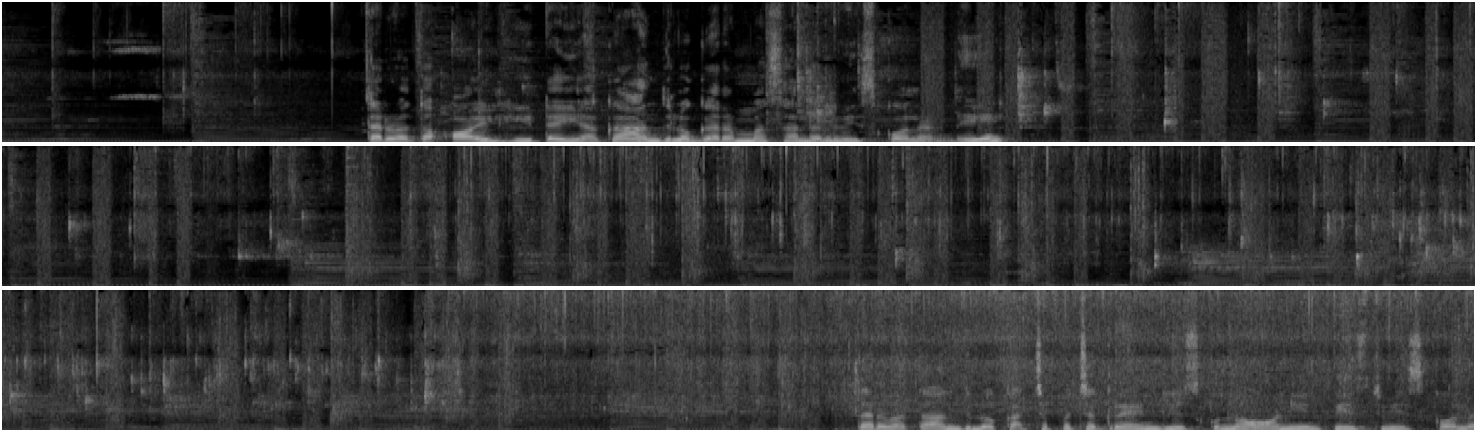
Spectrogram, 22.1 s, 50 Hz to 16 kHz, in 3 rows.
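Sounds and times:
background music: 0.0s - 22.0s
spices sizzling in hot oil: 4.0s - 22.0s.

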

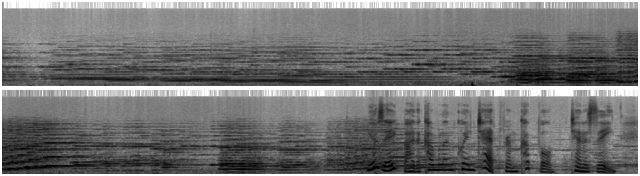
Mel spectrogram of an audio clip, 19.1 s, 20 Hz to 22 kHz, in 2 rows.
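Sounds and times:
woodwind quintet playing: 0.0s - 19.0s.

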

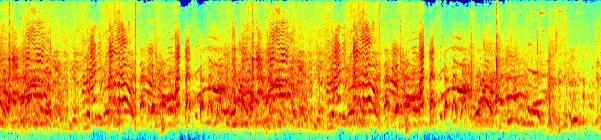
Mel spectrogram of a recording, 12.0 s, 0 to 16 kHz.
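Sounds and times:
people shouting and chattering: 0.0s - 12.0s.

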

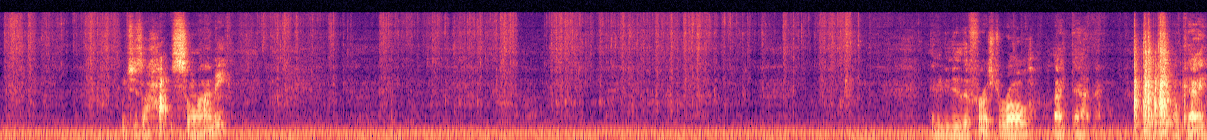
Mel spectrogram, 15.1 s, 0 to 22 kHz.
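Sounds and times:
faint rustles and handling: 0.0s - 13.8s
low electrical hum: 0.0s - 15.0s.

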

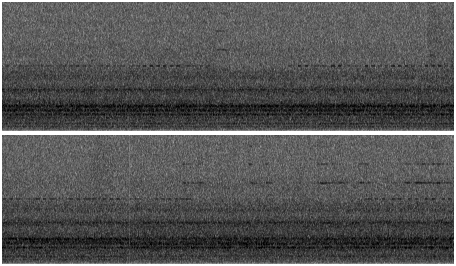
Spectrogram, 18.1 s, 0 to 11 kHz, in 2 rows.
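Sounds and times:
motorized turntable whirring hum: 0.0s - 18.0s.

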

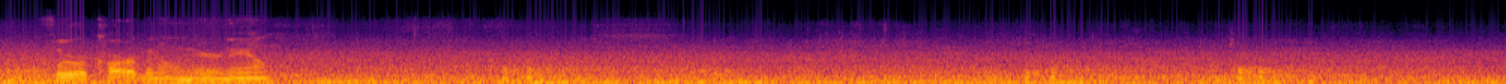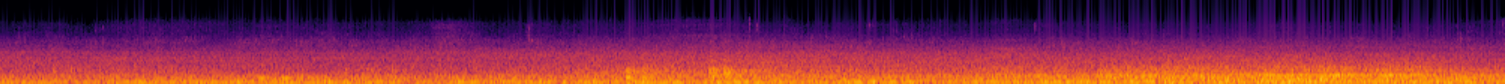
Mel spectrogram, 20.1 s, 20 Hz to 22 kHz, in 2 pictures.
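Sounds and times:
wind buffeting microphone: 0.0s - 20.0s.

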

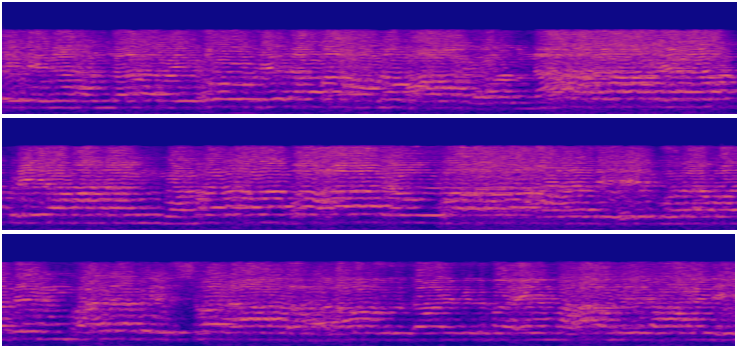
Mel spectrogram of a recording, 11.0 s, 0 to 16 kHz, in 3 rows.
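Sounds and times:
priests chanting: 0.0s - 11.0s.

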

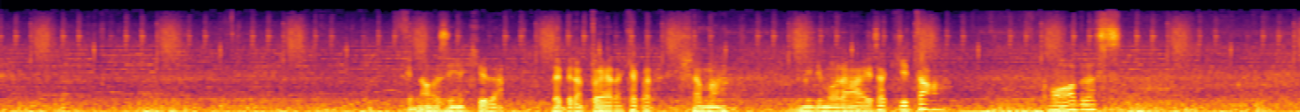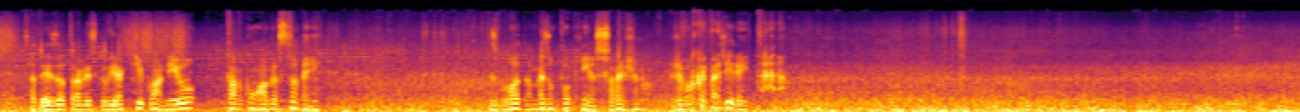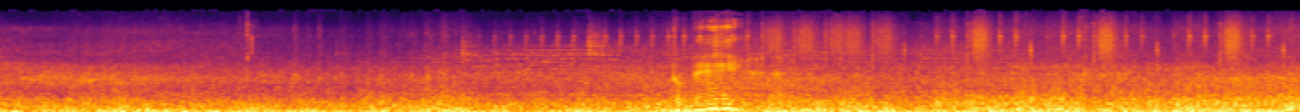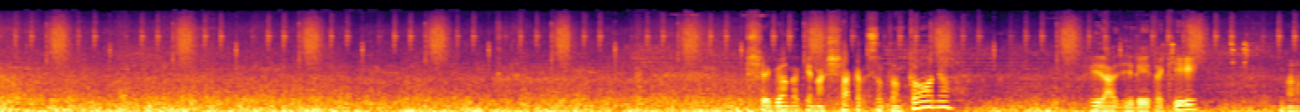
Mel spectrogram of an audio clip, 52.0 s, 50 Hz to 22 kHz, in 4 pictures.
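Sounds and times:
faint music with steady beat: 0.0s - 52.0s
tyre and road noise: 0.0s - 52.0s
wind rush on microphone: 0.0s - 52.0s.

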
